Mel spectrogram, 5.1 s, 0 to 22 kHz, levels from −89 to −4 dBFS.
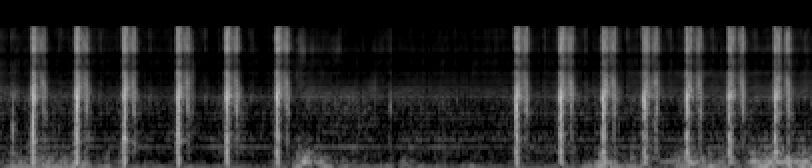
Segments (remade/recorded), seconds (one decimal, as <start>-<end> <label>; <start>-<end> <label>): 0.0-5.1 remade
